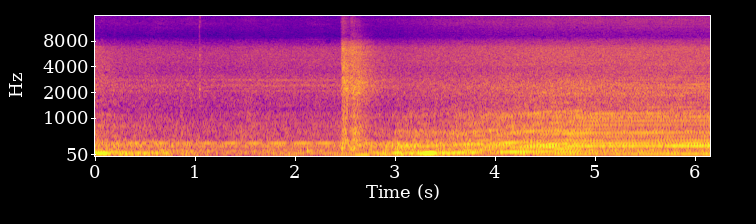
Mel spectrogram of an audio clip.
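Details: Nissan Patrol Y62 V6, after fan coupling replacement to cure a whistle on acceleration: engine revs cleanly with a smooth rising note, no whistle; sounds normal.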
